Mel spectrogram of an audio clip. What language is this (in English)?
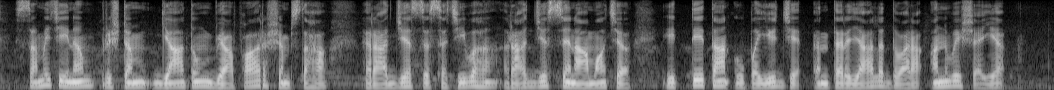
Sanskrit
